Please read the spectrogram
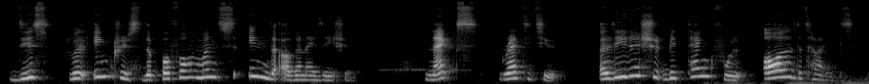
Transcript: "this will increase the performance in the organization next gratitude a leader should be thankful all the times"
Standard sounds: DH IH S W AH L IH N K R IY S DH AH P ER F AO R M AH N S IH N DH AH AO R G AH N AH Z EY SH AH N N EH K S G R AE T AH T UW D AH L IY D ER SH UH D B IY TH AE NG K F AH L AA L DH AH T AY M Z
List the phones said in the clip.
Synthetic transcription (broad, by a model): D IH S W AH L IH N K R IY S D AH P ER F AO M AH N S IH N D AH AO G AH N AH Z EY SH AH N N EH K S G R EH T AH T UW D AH L IY D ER SH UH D B IY T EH NG K F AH L AA L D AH T AY M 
